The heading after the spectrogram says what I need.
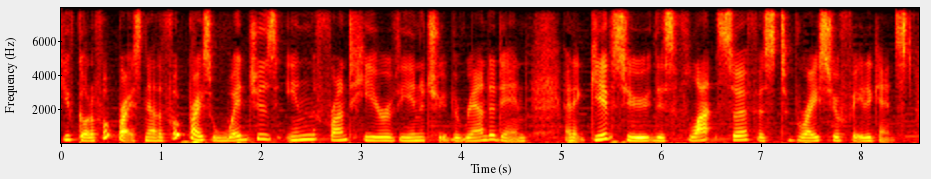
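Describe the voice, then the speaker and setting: Woman, enthusiastic shop presenter, easy mid voice over soft music. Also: mid-range voice. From Australia. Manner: enthusiastic, chatty, with fillers and asides. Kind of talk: product walkthrough over slides.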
